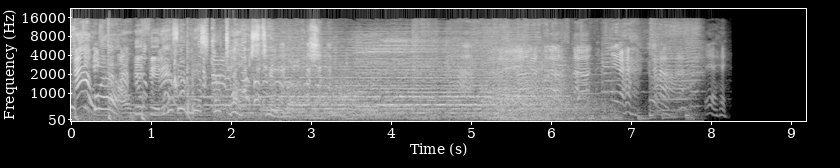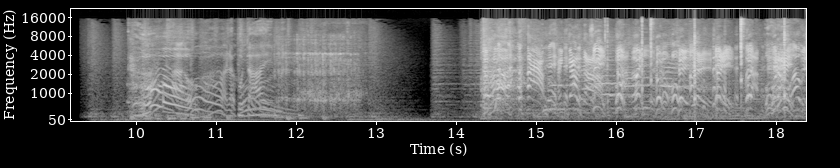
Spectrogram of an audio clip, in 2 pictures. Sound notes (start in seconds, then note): 14.3 Minions Laughing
